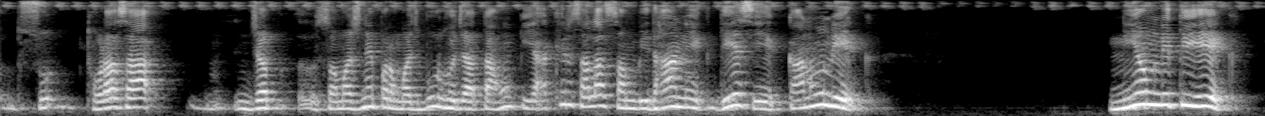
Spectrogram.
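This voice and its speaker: Delivering a passionate political speech as a student activist, a young man from Jharkhand, India, repeats rhetorical phrases in his Jharkhand Hindi accent. His warm voice is extremely high in pitch.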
